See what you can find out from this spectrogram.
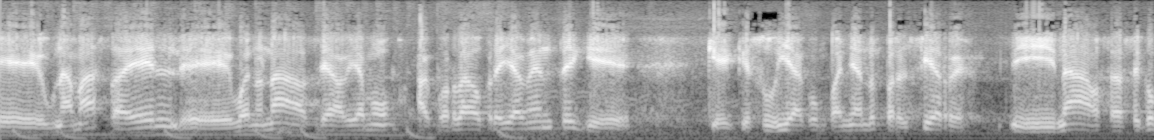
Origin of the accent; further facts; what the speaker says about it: Chile; moved away; Ambos somos de Chile, que ya vivimos un par de años acá.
